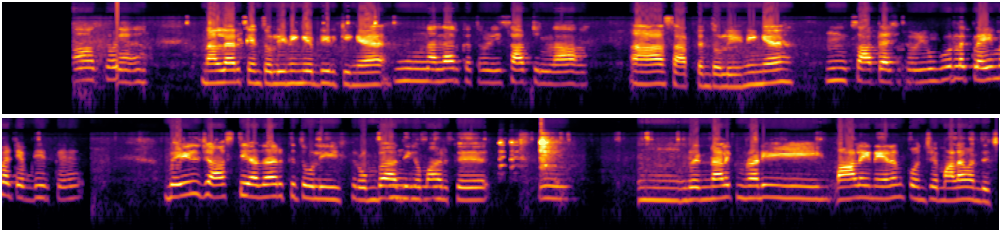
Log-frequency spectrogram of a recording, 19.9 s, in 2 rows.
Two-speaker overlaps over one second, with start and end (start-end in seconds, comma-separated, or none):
none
